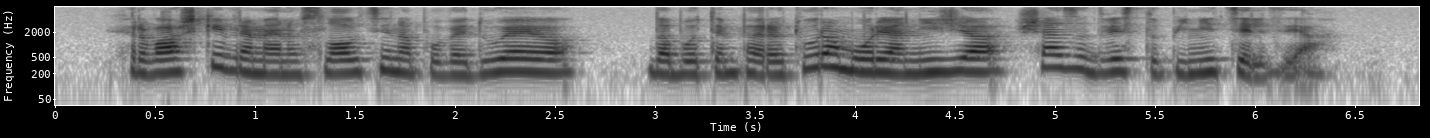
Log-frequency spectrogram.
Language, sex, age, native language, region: Slovenian, female, 18-29, Slovenian, Drava region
